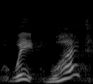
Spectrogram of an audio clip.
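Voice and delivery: mildly upset disbelief; taken aback. Retold or imitated. Paul hearing about the rival teachers, taken aback. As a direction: question it as if you can't believe it. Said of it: "he gets upset".

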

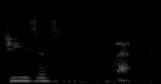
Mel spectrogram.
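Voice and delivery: hushed reverence. Acted. Preacher to the congregation, reading the verse in a hush. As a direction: let the two words fall softly.

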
